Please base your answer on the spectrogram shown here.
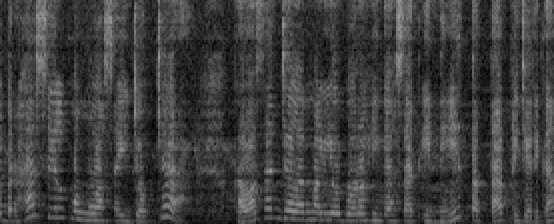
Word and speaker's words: Malioboro: pusat kota Jogja tersebut karena pengaruh pengucapan orang Jawa di mana huruf a dibaca o maka terdengar seperti Malioboro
